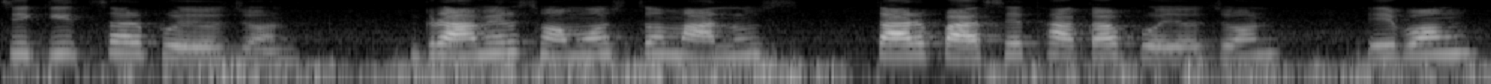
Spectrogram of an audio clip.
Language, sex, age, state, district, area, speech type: Bengali, other, 45-60, West Bengal, Jhargram, rural, spontaneous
